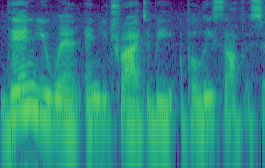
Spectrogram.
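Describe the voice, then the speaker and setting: Speaking at a fairly quick pace, a woman with a normal speaking voice uses lively intonation. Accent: American. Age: 60s. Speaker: retired prison administrator. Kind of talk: interview.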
